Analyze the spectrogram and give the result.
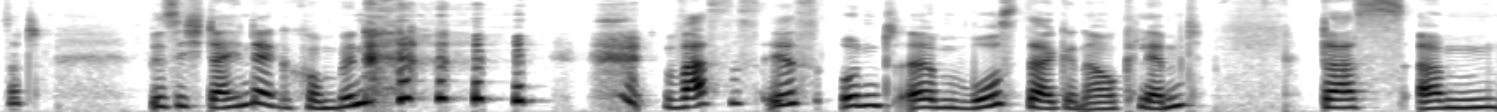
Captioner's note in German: gelächter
